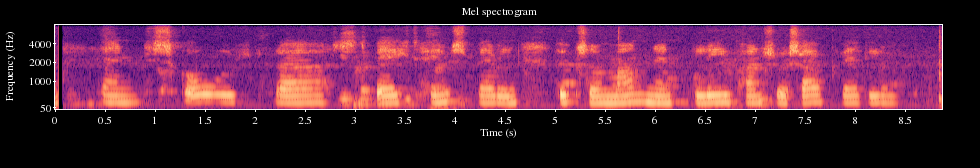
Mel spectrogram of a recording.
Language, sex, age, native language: Icelandic, female, 30-39, Icelandic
